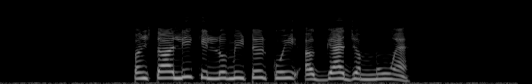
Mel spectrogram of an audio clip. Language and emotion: Dogri, neutral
